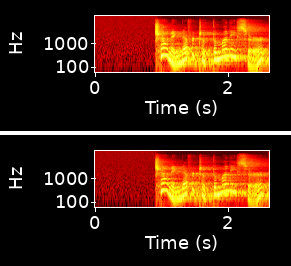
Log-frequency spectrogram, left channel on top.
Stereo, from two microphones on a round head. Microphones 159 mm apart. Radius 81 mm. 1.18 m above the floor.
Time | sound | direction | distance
0.9 | a woman speaking | 15° left (ahead or behind) | 0.5 m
